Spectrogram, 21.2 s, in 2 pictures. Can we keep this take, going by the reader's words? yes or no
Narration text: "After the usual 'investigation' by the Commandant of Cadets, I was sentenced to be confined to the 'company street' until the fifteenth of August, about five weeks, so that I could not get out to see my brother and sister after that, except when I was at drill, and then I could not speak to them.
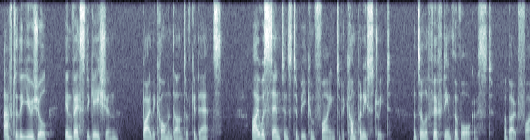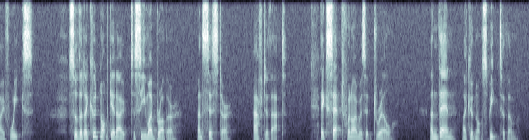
yes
